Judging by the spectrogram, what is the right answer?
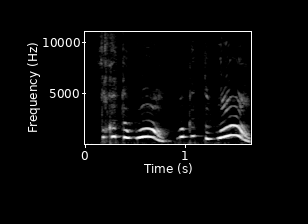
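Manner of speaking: tiny, very high, rushed, squeaky peeping voice. The narrator cries out to a man rushing to the projector, squeaky hamster-like voice. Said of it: "I squeaked".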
